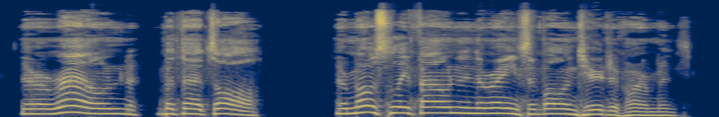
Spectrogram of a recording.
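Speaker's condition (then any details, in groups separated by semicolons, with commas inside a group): Parkinson's disease; deep brain stimulators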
